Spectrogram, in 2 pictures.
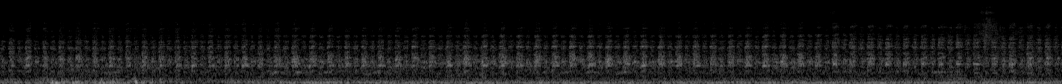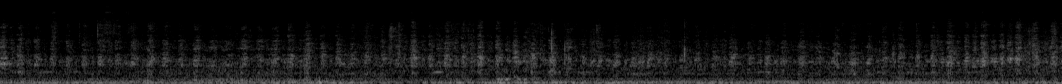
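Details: Great Dane breathing hard in a long run of fast, loosely regular pants, close to three per second, with low background hum throughout.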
